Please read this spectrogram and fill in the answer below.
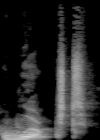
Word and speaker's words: worked: Alors, exemple, avec la prononciation te, on a worked.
